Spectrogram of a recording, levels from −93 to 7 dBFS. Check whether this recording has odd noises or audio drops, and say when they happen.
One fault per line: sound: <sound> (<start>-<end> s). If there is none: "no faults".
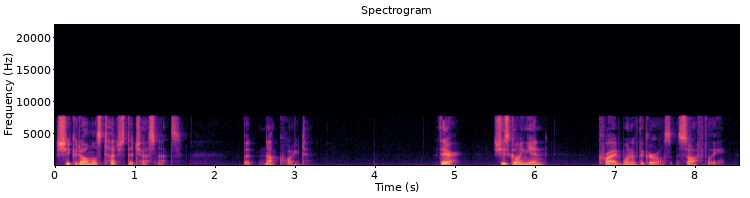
no faults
